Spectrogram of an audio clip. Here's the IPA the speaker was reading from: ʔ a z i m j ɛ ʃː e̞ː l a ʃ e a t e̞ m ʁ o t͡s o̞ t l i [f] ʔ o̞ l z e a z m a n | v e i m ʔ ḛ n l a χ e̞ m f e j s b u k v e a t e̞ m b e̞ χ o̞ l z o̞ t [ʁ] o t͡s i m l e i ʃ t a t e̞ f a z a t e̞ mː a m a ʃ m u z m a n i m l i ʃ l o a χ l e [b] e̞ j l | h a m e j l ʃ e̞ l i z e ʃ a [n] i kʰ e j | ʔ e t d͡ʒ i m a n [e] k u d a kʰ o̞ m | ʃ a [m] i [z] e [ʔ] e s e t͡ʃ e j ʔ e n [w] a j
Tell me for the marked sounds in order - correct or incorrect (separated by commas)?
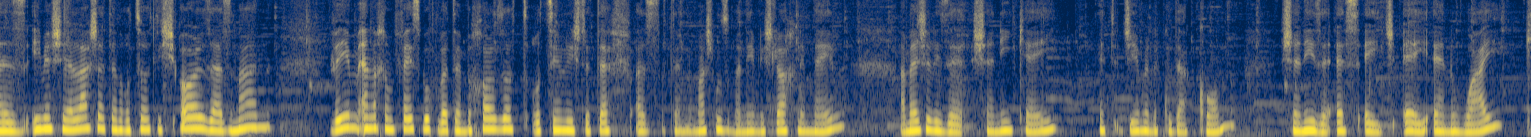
incorrect, correct, incorrect, correct, correct, incorrect, correct, correct, correct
